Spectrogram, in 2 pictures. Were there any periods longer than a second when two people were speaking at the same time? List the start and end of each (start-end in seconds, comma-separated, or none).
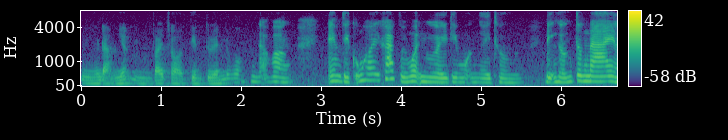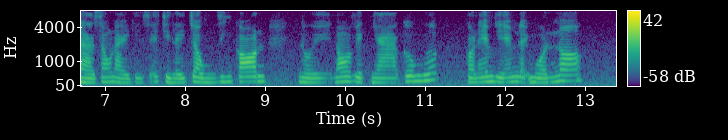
none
